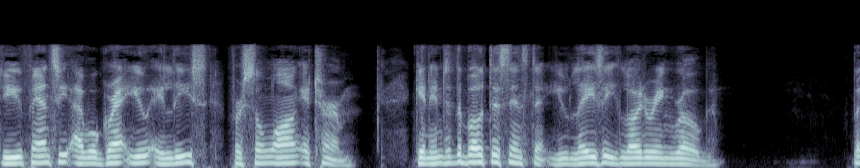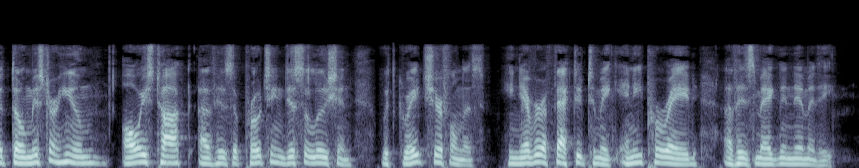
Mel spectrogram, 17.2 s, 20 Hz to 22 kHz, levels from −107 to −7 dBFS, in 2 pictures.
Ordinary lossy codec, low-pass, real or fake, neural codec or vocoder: AAC, 48 kbps; 7.2 kHz; real; none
